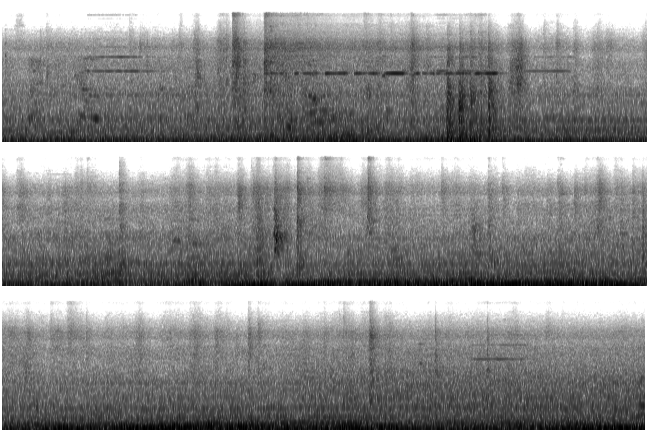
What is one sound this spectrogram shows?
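A bus engine hums low and steady, then grows louder and rises as the bus pulls away.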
